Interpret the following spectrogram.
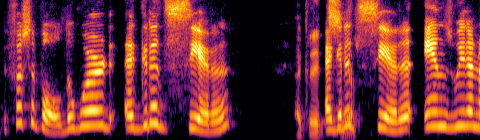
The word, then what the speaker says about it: agradecer: Okay, so first of all, the word agradecer ends with an R, right? Okay. So when the word ends with an R, like agradecer, we stress the end. So it's agradecer at the end.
